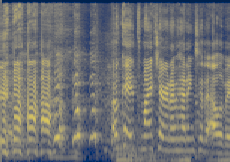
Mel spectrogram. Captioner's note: laughing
